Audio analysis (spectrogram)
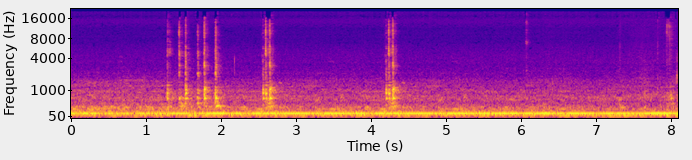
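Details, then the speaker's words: SolarEdge inverter at the end of commissioning: a few sharp dry clicks in short clusters over a steady low hum as relays close, then the lights go solid and 19 optimizers are detected; normal startup. "When you hear the clicking sound, that means it's free commission and it's ready to rip."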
